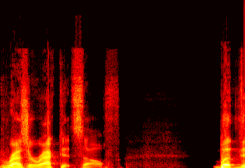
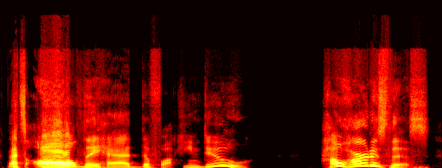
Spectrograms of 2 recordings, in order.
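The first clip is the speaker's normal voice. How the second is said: exasperated, drawn-out and higher-pitched; 8 semitones higher, 4 dB louder, slower than usual. Real, not acted. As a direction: stretch the words out in real exasperation. Ranting at the organization's failure.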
